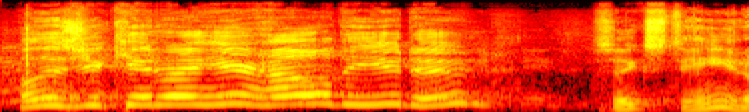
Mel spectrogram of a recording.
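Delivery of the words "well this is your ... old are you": ordinary talk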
